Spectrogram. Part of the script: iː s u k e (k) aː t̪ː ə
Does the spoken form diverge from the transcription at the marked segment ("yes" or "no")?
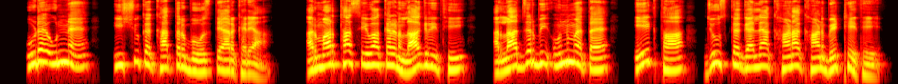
yes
